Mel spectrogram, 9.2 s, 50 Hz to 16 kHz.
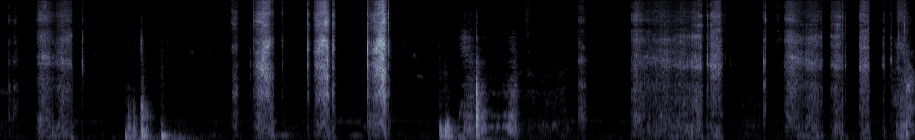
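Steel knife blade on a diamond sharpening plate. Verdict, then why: Soft. A soft-steel knife blade is scraped across a diamond sharpening plate in a series of short, raspy strokes with a dull, mushy texture, as if the diamonds are gouging into the steel. Unlike a harder 20CV blade, which skates across with a glassy sound, this one suggests a softer heat treat.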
